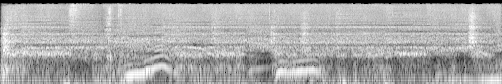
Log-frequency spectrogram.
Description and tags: Delayed noisy inhaling sound. Comb filtered.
